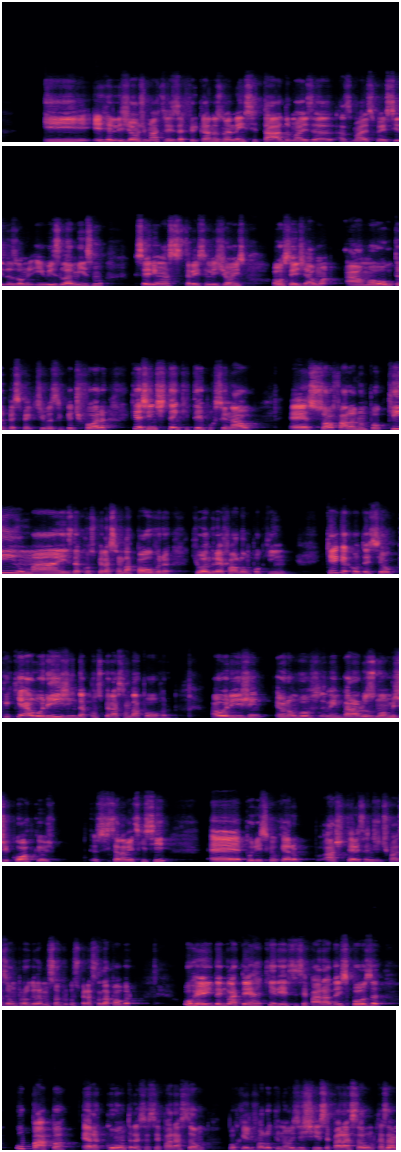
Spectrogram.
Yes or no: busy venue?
no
